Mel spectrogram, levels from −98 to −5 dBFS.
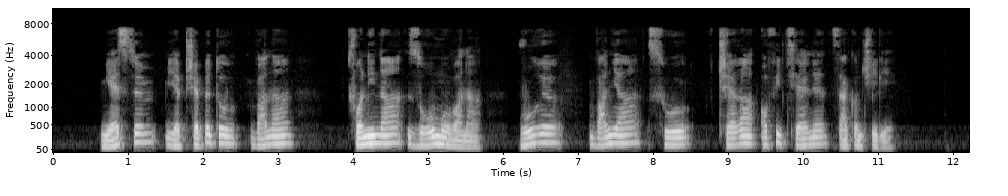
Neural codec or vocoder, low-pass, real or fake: none; 7.2 kHz; real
